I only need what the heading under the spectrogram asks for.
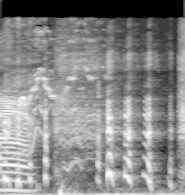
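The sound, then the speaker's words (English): A person mimics a bird's tweet as a pun on Twitter tweets, with a quick series of short, chirpy vocal bursts, fairly loud, with no other talking around them. “speaking of things we've tweeted out, if you only listen to us and don't follow us on Twitter, also tweets, bird noise.”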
